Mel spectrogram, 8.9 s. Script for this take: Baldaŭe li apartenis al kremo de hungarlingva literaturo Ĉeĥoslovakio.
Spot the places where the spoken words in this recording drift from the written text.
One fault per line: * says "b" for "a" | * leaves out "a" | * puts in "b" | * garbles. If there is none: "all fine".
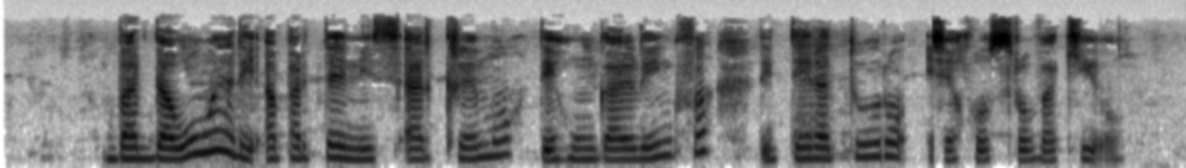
all fine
